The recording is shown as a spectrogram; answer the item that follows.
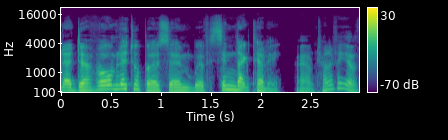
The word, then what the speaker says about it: syndactyly: schizophrenic woman and a deformed little person with senodactyly. Okay, you gotta be able to pronounce the word, because otherwise I don't know what... Syndactyly.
